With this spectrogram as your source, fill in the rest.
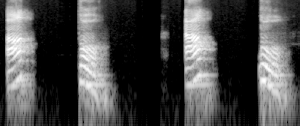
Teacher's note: you are closing the makhraj of ta very firmly up, and then you are creating qalqala at the end, at the last ta, where you are giving waqf and you're giving sakoon at the end.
